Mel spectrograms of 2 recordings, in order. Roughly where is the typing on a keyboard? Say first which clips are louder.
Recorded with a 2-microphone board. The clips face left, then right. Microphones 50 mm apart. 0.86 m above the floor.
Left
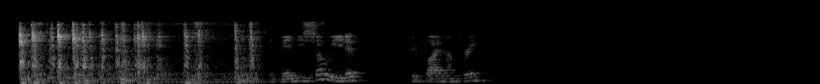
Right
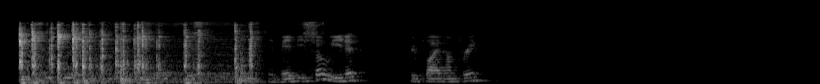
Right 4 dB; right.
